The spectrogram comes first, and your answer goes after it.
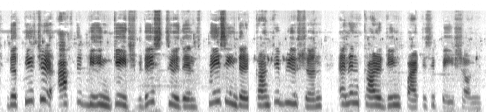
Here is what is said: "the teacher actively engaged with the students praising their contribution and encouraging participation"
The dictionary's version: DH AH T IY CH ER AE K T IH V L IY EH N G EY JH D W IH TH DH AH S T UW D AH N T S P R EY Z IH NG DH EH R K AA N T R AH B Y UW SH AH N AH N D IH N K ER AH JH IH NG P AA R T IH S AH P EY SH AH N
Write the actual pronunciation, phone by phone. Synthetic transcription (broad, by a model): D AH T IY CH ER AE K T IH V L IY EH N G EY JH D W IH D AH S T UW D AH N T S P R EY S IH NG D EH R K AA N T R AH B Y UW SH AH N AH N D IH N K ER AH JH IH NG P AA R T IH S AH P EY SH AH N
